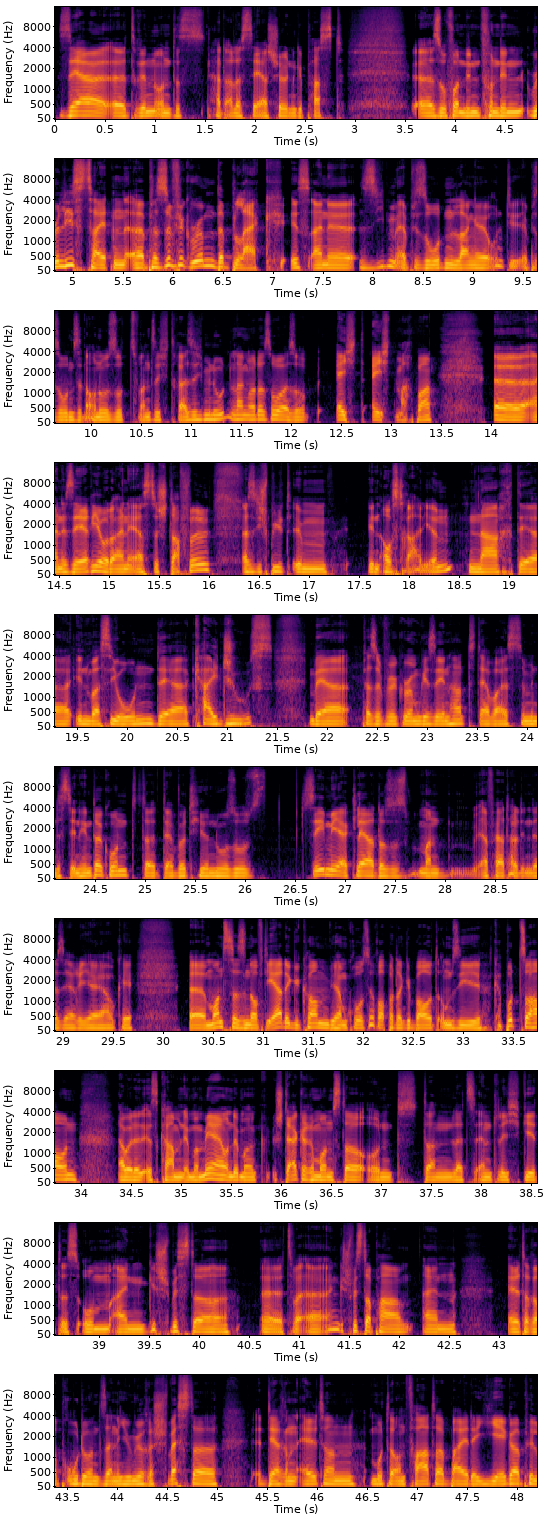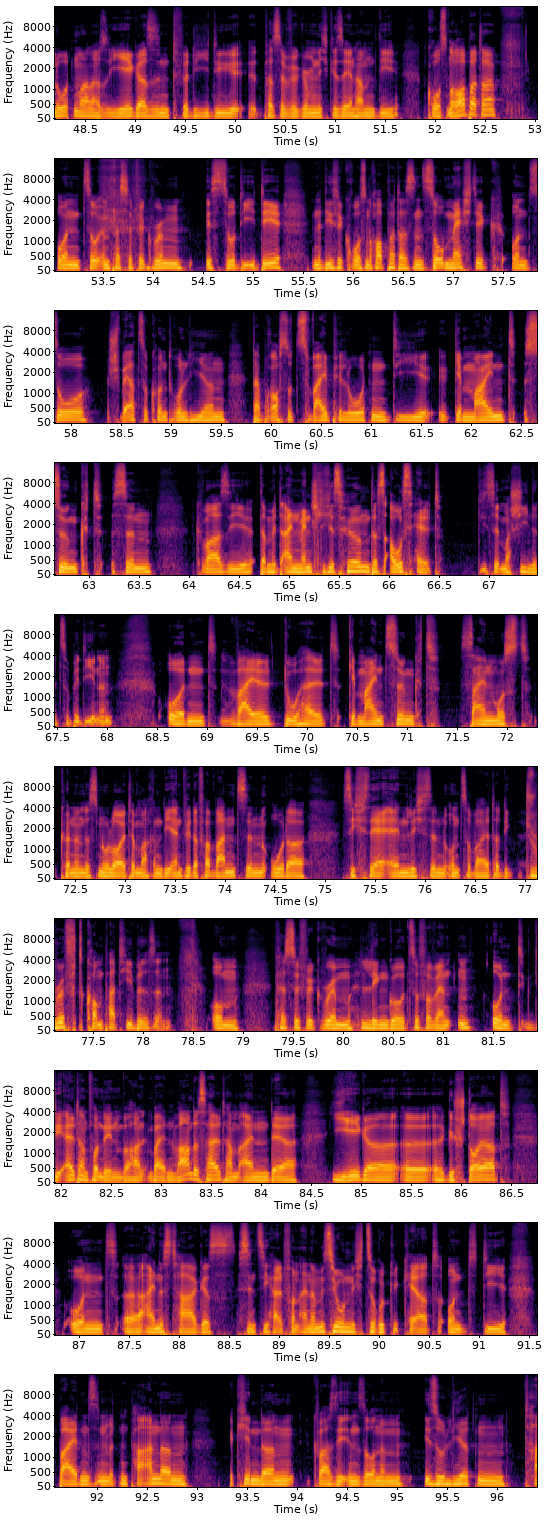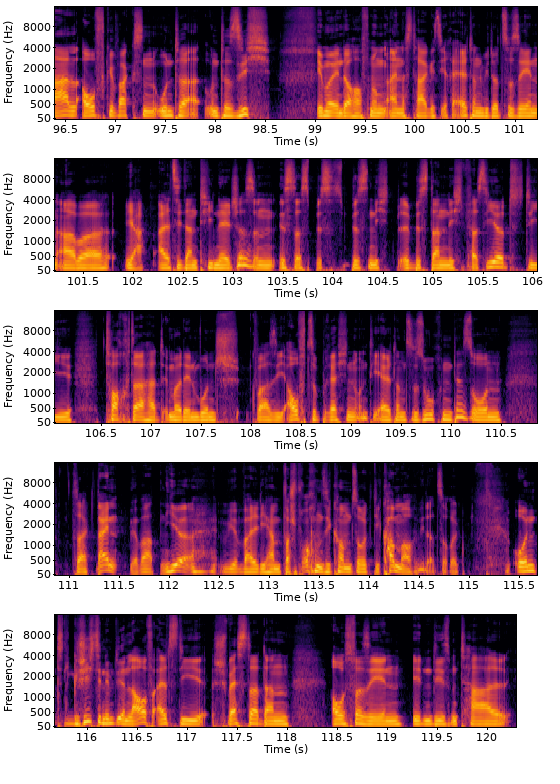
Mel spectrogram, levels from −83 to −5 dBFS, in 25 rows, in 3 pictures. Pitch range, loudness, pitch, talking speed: 110-130 Hz, -22 LUFS, 115 Hz, 175 wpm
